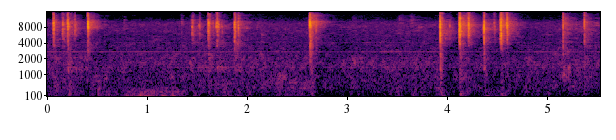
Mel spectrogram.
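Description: Keys clacking on a computer keyboard as a column name is typed into a Python data-analysis command, quick irregular taps in short bursts with pauses, close and fairly quiet.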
